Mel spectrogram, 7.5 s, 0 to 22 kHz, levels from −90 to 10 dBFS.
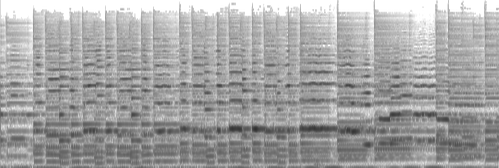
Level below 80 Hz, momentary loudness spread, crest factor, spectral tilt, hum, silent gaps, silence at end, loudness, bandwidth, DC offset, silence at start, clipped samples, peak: -52 dBFS; 6 LU; 16 dB; -2 dB/octave; none; none; 0 s; -19 LUFS; over 20 kHz; under 0.1%; 0 s; under 0.1%; -4 dBFS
